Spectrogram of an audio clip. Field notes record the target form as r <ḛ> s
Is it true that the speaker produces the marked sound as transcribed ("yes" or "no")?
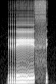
no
